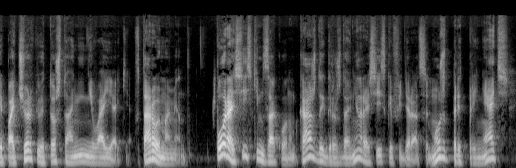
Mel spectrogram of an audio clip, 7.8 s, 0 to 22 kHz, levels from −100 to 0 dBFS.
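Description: No dropouts, clicks, distortion, level jumps or timing errors turn up anywhere across the speech; nothing to report.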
